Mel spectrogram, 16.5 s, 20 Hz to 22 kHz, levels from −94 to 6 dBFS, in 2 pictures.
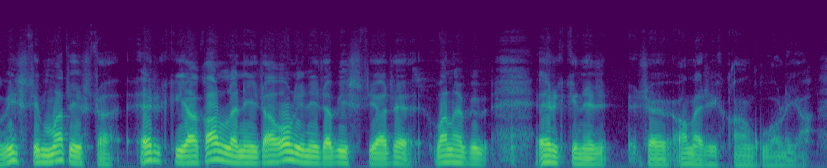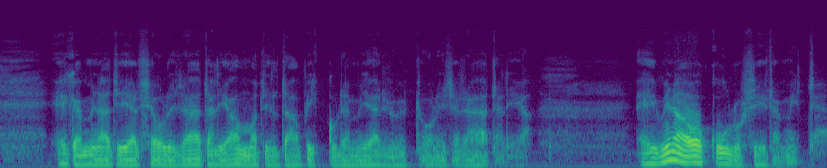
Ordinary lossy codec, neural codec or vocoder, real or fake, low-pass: none; none; real; 19.8 kHz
